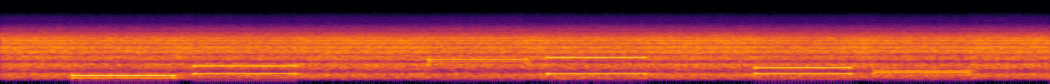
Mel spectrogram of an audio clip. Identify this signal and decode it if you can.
Aircraft SELCAL, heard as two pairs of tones, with radio hiss. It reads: AD-FL PQ-FR FK-GH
